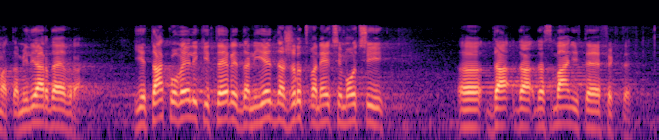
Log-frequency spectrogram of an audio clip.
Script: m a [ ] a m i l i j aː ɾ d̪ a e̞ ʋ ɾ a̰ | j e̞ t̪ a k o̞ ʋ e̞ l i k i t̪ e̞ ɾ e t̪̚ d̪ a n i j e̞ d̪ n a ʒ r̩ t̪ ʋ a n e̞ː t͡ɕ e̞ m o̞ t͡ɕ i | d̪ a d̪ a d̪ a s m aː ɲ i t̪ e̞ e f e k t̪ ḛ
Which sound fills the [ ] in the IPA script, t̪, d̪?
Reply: t̪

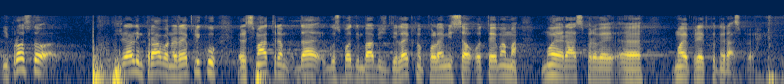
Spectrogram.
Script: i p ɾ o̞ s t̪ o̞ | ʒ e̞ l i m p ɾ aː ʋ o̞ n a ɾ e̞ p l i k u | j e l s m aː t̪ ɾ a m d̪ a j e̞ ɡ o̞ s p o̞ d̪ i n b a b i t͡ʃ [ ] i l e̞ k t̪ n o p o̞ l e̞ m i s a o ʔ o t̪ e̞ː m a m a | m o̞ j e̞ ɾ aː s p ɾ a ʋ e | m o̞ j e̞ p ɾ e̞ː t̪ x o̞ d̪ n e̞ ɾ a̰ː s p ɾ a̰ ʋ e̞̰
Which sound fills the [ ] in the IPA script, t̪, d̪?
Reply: d̪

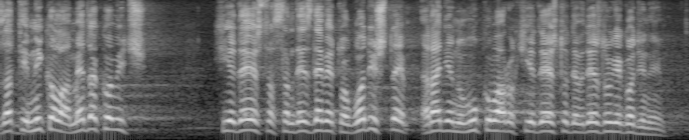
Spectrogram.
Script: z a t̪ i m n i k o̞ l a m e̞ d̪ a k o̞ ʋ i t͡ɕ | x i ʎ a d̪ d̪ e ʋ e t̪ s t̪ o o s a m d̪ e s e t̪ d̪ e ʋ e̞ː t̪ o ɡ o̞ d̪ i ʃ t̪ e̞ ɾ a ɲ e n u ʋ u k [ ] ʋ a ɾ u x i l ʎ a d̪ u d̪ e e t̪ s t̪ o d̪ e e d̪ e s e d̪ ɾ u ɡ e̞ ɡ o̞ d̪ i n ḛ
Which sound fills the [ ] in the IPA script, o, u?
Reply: o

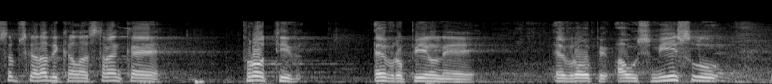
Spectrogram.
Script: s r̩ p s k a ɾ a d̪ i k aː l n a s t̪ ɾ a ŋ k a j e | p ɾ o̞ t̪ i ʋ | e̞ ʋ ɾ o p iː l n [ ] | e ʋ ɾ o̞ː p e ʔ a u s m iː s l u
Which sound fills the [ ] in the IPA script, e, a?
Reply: e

